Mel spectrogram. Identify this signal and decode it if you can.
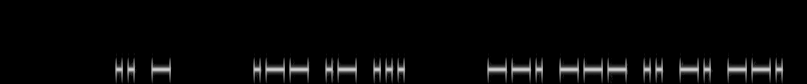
Morse code, heard as a keyed tone, about 21 wpm, 700 Hz. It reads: IT WAS GOING
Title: 2x Word-Spacing - Sets of 5 Words - 20wpm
